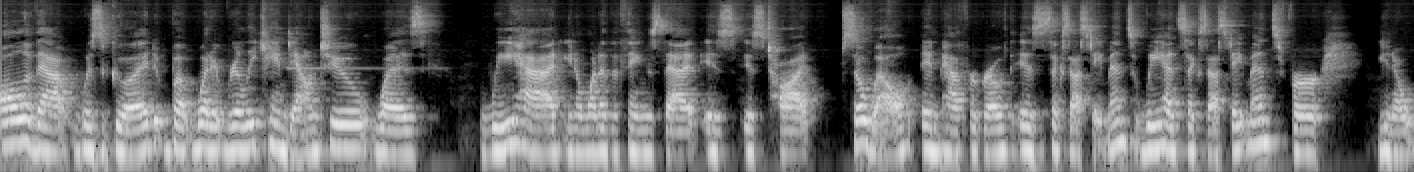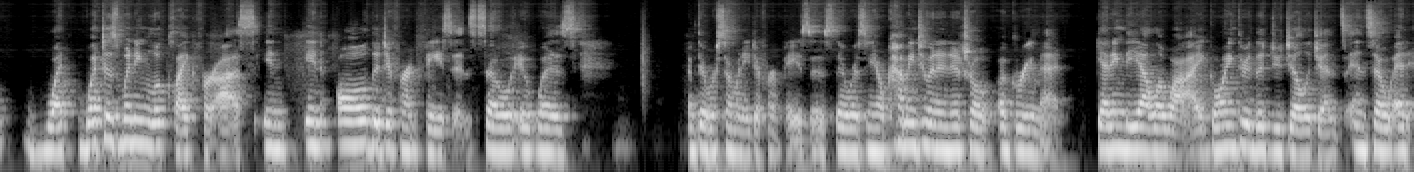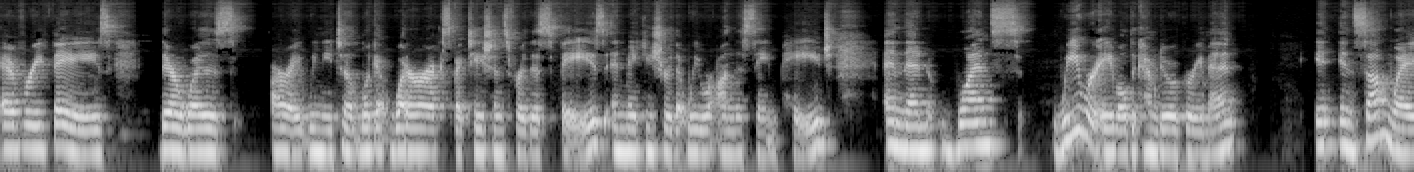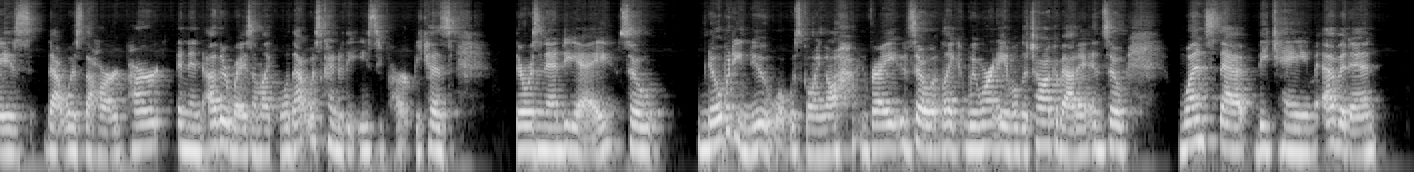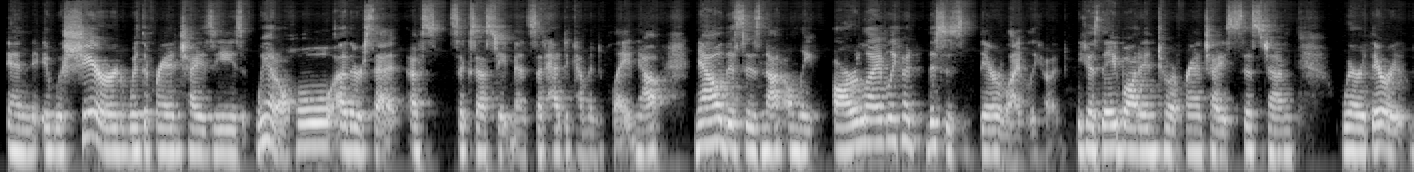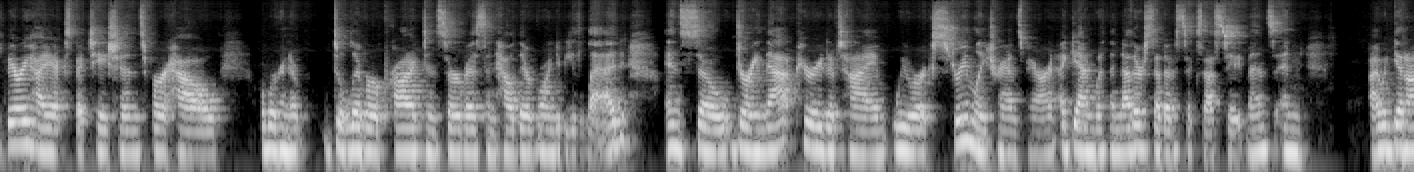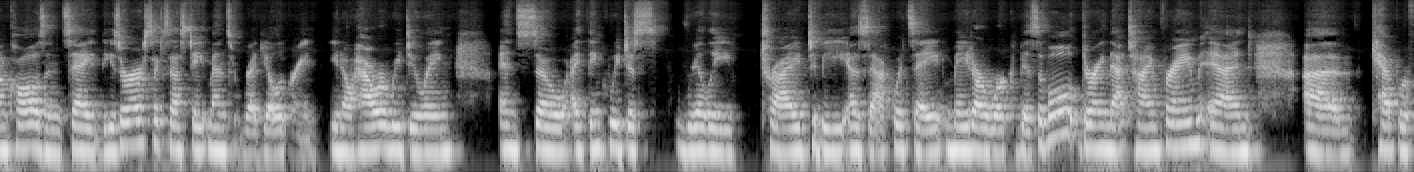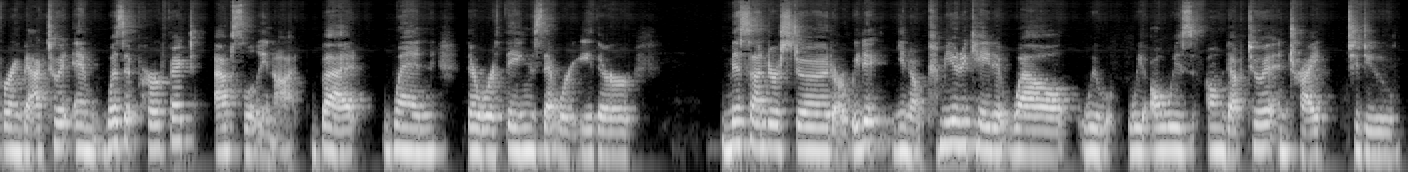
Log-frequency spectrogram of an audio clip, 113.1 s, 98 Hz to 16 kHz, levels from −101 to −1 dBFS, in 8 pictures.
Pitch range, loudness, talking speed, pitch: 175-200 Hz, -19 LUFS, 180 wpm, 185 Hz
